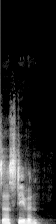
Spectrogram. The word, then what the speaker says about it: Stevan: It's spelled Stiofan. – And will you pronounce that phonetically, please? – Yes, it's Stephen.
